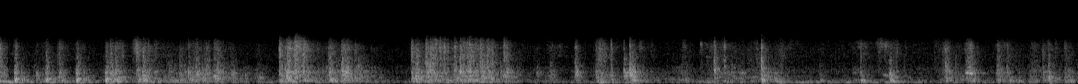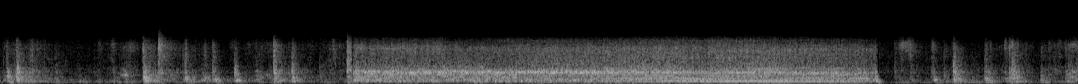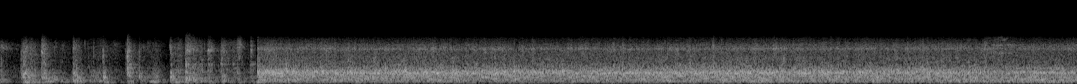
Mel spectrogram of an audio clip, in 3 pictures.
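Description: Rapid, irregular clicking and tapping, broken by two long stretches of steady rolling rail noise from a runaway boxcar running on the track; the second stretch starts about two-thirds of the way in and runs on. The sound is dull and narrow, like an old film soundtrack.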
